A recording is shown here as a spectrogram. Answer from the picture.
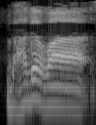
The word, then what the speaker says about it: Bhagava: Bhagava is, of course, the Buddha, the Blessed One. Now, just as a kind of a peculiarity of this phrase, notice that it ends with a long A, okay? Bhagava savatthiyang viharati jetavane anatapindikasa arame.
